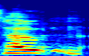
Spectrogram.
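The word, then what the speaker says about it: Houghton: I think it is h o u g h t o n not sure I'm pronouncing it right with a Southern accident might be hooton or something I'm not sure but any it is hooton all right see I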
